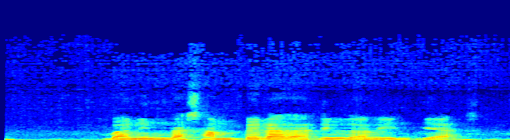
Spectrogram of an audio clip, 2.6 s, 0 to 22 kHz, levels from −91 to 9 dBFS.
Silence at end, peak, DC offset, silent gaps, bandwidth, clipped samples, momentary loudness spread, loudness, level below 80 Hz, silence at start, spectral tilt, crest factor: 0 s; -6 dBFS; under 0.1%; none; 15.5 kHz; under 0.1%; 8 LU; -23 LUFS; -40 dBFS; 0.05 s; -7.5 dB/octave; 18 dB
